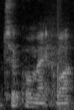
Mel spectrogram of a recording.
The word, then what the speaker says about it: Chukwuemeka: It was put back in by Gross, and the inability to clear Vankani Chukwuemeka. Chukwuemeka. That's the one. I'll get his pronunciation right by the end of the season, I promise.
